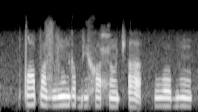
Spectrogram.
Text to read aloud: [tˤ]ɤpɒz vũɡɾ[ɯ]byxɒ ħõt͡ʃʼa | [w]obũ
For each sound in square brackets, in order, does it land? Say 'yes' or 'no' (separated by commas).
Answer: yes, no, yes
